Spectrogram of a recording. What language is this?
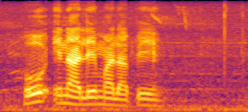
Southern Sotho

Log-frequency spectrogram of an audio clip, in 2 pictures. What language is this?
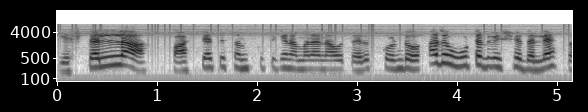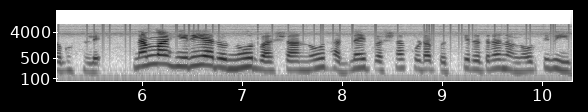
Kannada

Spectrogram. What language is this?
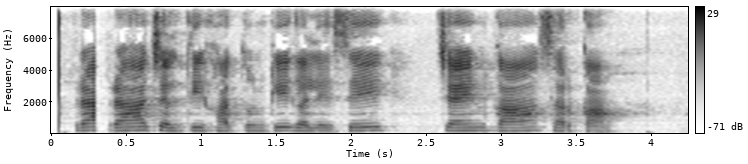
Urdu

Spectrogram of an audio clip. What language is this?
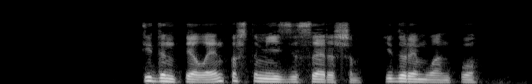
Mari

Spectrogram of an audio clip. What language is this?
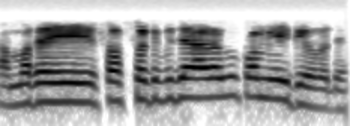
Odia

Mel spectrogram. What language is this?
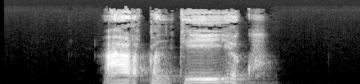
Kabyle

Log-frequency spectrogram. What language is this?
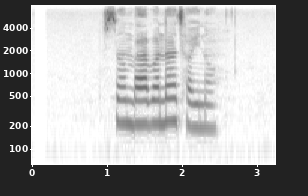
Nepali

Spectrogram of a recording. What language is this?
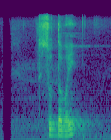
Nepali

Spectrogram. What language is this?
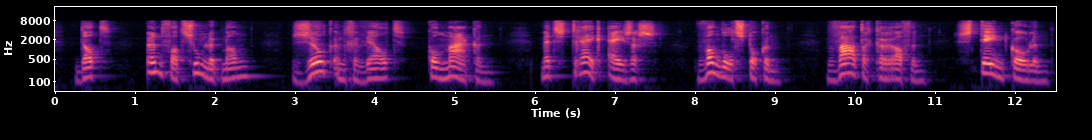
Dutch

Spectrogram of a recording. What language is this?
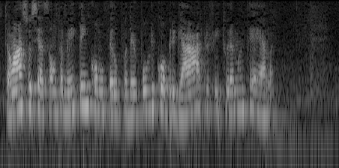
Portuguese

